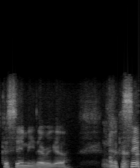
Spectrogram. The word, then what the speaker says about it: Kissimmee: how do you say can always say kiss me but I know that's not right it's cuz see me there we go okay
